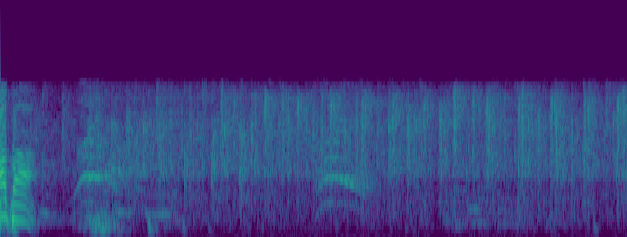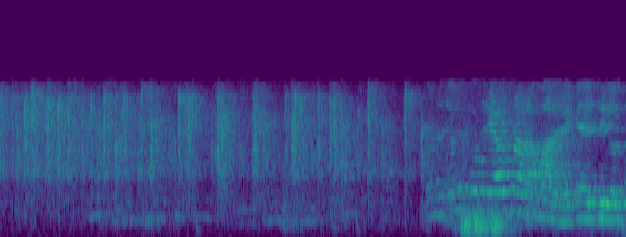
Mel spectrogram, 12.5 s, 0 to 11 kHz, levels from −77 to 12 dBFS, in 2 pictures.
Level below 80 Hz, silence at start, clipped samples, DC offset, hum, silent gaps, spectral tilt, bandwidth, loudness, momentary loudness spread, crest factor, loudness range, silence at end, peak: -56 dBFS; 0 s; under 0.1%; under 0.1%; none; none; -3 dB/octave; 4.2 kHz; -34 LUFS; 11 LU; 24 dB; 5 LU; 0 s; -10 dBFS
